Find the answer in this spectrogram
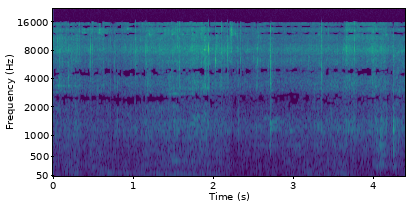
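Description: Spices sizzling faintly in hot oil in a small kadai: a tempering of cumin, green paste, turmeric and red chilli powder frying. A few light clicks come through the sizzle.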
